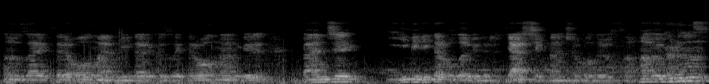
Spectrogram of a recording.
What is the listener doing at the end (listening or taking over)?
listening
